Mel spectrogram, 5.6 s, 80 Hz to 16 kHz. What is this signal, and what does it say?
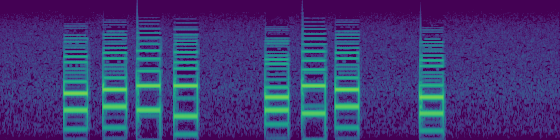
DTMF, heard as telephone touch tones, dialled by hand, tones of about 240 ms. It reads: 8#CA 7B# 4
